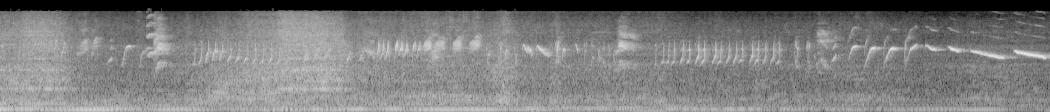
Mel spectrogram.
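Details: Male flamboyan in full song (gacor), a chattering crecetan style: rapid varied chirps and trills, buzzy bursts, fast repeated notes, ending in a descending series of sharp whistles, with low hum and rustling noise beneath.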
